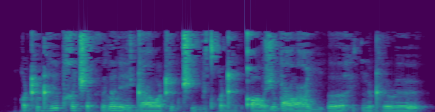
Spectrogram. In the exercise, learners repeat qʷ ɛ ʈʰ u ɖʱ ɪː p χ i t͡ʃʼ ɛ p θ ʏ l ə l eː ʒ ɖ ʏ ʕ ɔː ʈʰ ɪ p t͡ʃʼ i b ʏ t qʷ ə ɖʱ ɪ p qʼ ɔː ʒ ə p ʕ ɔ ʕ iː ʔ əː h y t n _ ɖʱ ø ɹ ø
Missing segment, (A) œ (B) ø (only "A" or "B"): B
